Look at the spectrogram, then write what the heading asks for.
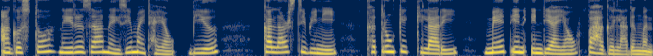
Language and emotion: Bodo, neutral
